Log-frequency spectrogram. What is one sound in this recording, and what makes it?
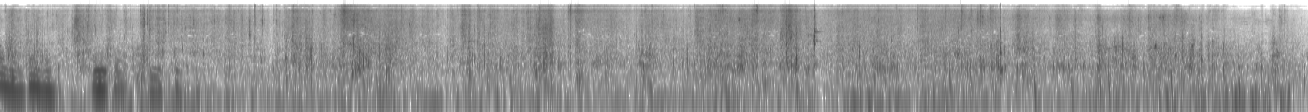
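Leafy branches rustle and scrape against a person pushing through dense brush.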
